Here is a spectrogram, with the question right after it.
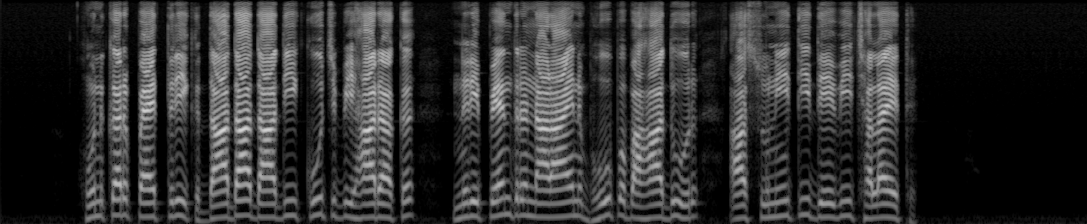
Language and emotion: Maithili, neutral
